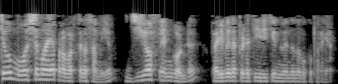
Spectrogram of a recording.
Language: Malayalam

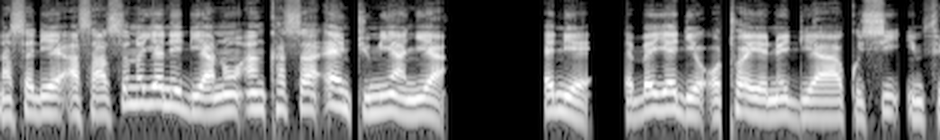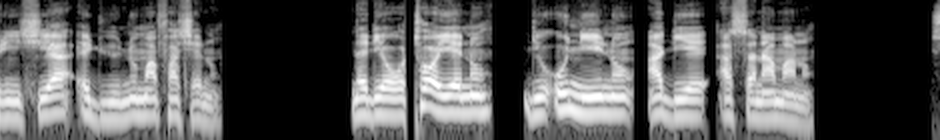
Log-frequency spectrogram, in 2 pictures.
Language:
Akan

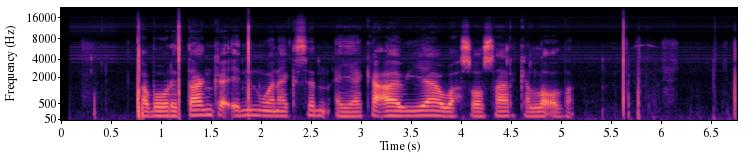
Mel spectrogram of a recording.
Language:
Somali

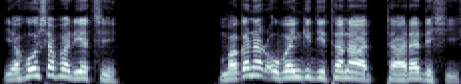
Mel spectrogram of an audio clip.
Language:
Hausa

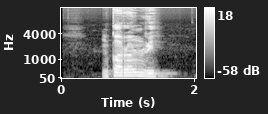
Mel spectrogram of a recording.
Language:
Igbo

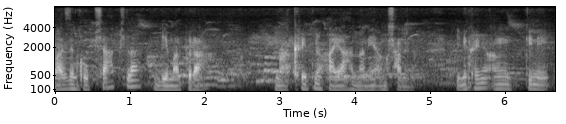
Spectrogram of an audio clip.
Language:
Bodo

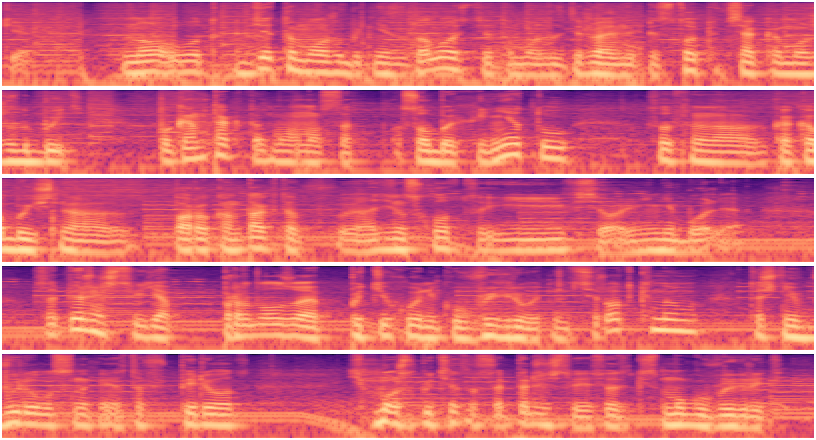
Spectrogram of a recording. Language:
Russian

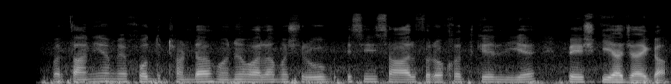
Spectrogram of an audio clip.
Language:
Urdu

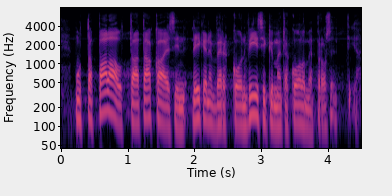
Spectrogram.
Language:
Finnish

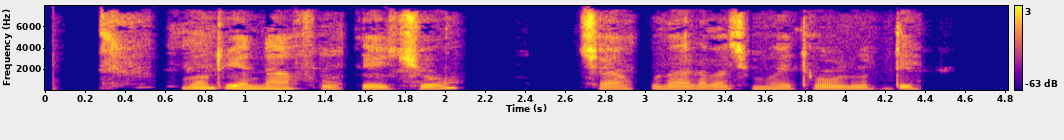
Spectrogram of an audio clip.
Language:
Ganda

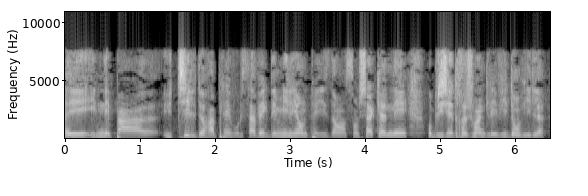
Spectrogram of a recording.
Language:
French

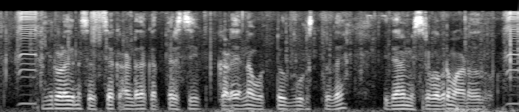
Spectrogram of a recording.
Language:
Kannada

